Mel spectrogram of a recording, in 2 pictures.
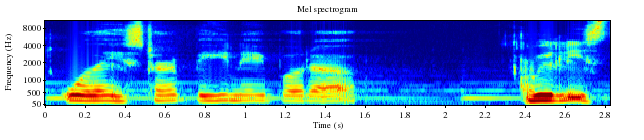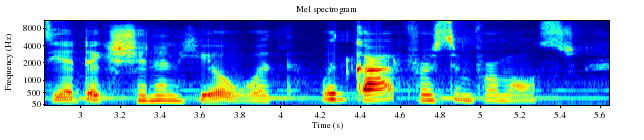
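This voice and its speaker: A woman's voice: medium pitch, level tone, normal speed, gravelly, soft background music. A woman telling her personal faith testimony in an earnest storytelling way. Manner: earnest storytelling, frequent "you know". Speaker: testimony speaker.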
